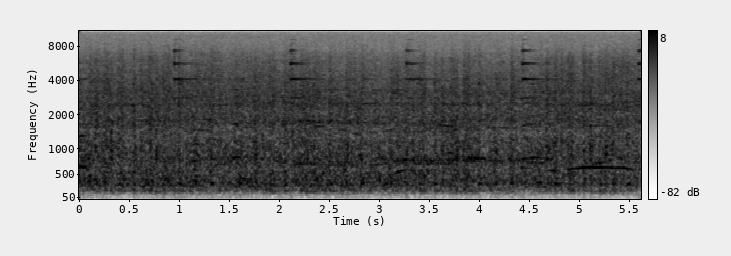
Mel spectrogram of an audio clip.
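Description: Passenger coaches rolling past close by, a steady loud rumble and clatter of wheels on the rails with faint wheel squeals. A short high ring repeats about once a second.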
